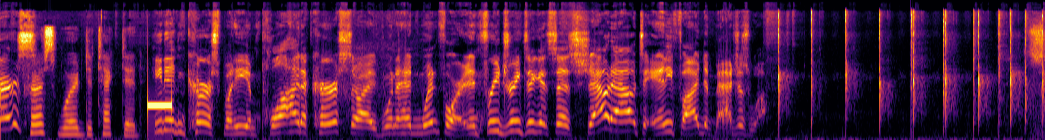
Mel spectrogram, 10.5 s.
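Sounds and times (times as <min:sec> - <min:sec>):
speech: 0:00.2 - 0:07.8
hands clapping: 0:07.7 - 0:10.4.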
